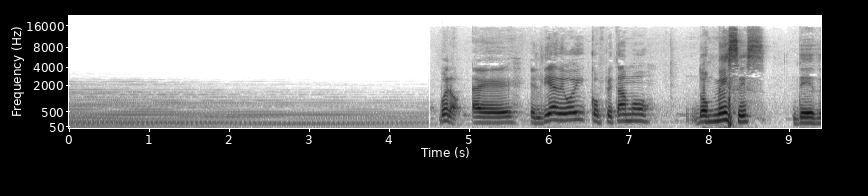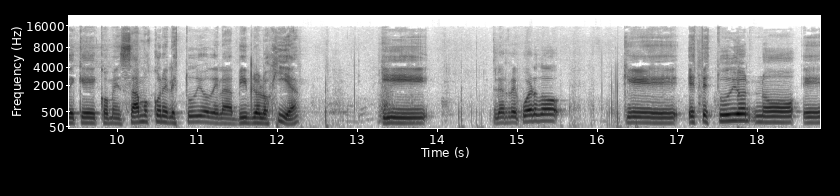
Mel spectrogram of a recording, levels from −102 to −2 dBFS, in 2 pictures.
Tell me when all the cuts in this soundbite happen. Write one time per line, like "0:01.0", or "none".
none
